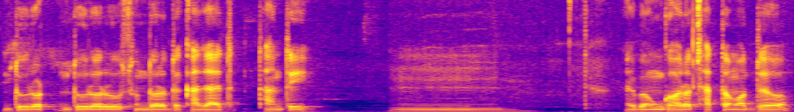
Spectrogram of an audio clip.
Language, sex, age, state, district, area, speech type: Odia, male, 18-30, Odisha, Ganjam, urban, spontaneous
